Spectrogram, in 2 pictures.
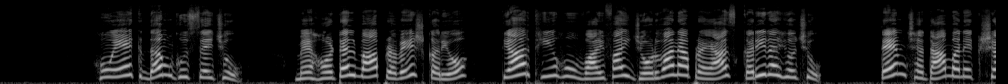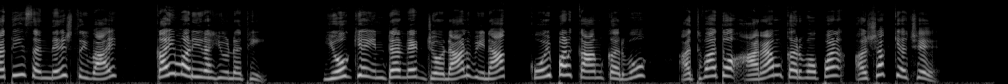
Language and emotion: Gujarati, angry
